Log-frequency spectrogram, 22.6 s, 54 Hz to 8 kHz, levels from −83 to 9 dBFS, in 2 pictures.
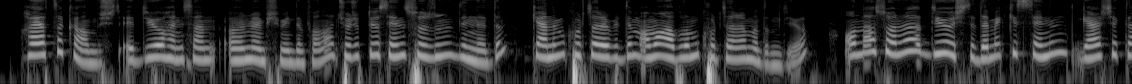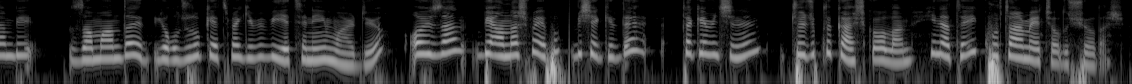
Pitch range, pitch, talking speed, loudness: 230-310 Hz, 275 Hz, 135 wpm, -32 LUFS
